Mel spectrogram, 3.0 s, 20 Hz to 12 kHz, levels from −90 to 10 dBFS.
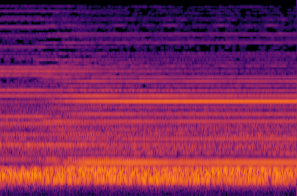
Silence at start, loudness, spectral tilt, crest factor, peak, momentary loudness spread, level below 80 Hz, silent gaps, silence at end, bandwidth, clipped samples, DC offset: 0 s; -19 LUFS; -5 dB/octave; 14 dB; -6 dBFS; 3 LU; -78 dBFS; none; 0 s; 11.5 kHz; under 0.1%; under 0.1%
